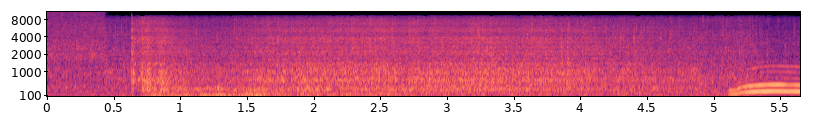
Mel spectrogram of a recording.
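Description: Steady rush of water from the pond's waterfalls. Near the end a person's voice draws out one long sound that rises and then slowly falls in pitch.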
